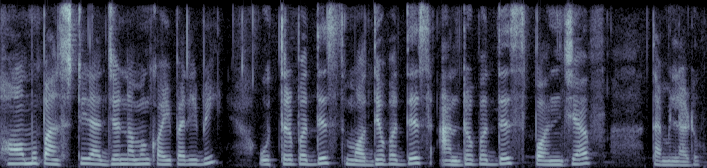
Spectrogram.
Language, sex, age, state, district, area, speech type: Odia, female, 18-30, Odisha, Puri, urban, spontaneous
